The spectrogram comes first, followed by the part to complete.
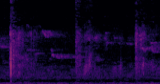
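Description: Footsteps on a gravel footpath, a sharp stroke roughly every half second, over a low steady rumble.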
